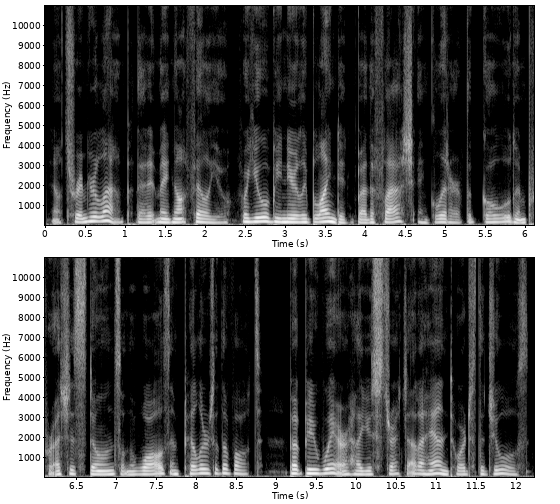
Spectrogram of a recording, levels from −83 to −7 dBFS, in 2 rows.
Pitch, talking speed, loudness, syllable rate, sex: 175 Hz, 225 wpm, -18 LUFS, 5.0 syllables/s, female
